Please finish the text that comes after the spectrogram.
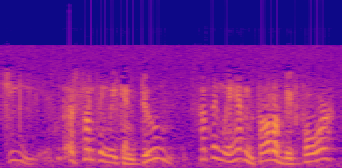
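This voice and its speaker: A man's voice: high voice, sing-song, fast, a bit bright. An eager teenage boy sidekick. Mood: anxious. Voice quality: eager, wide-eyed exclamations. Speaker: boy sidekick in a radio serial. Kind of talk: 1940s radio acting. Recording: hissy, muffled 1940s radio transcription.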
